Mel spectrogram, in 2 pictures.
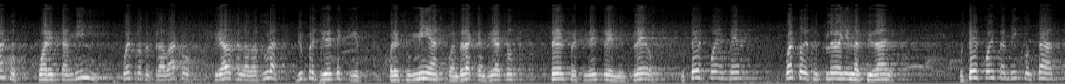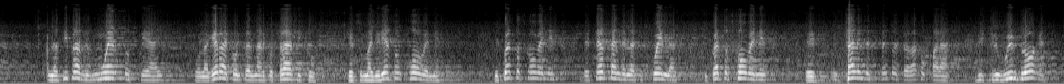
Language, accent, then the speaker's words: Spanish; Mexico; a mí, en lo personal, como muchos mexicanos, nos han ayudado a formarnos una impresión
